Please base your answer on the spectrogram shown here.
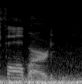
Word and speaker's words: Svalbard: let alone took me almost a year to pronounce it, and it's Svalbard.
